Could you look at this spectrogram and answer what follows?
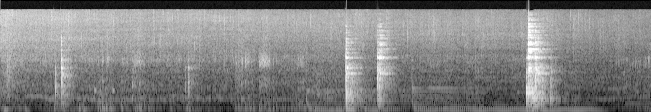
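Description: Diced onions and bell peppers sizzling softly in oil in a pot, stirred briefly with a wooden spoon. Three sharp knocks come about three and a half, four and five and a half seconds in, the last the loudest.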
